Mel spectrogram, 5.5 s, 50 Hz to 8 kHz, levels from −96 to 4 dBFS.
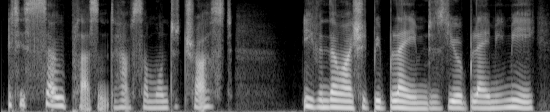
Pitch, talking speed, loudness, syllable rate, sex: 175 Hz, 230 wpm, -18 LUFS, 5.9 syllables/s, female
